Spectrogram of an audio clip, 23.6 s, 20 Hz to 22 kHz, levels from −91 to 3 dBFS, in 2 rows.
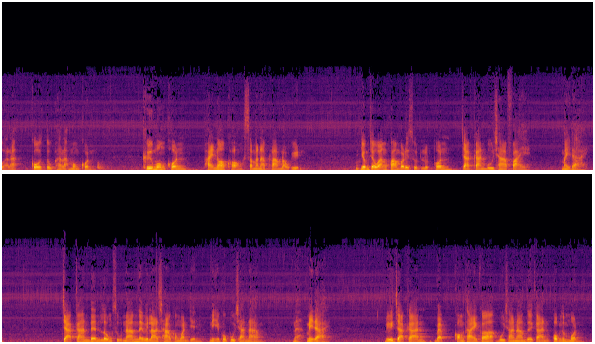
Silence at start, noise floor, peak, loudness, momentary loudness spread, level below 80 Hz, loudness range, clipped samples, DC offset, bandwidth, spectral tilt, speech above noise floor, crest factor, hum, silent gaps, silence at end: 0 s; -47 dBFS; 0 dBFS; -22 LUFS; 12 LU; -52 dBFS; 4 LU; under 0.1%; under 0.1%; 13.5 kHz; -5.5 dB/octave; 26 dB; 22 dB; none; none; 0 s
